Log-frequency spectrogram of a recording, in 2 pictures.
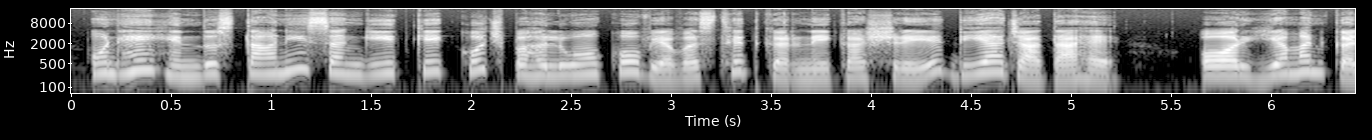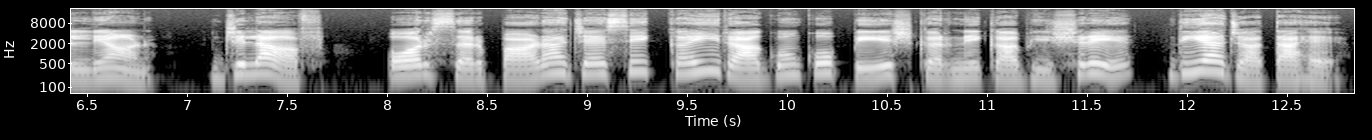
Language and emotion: Hindi, neutral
